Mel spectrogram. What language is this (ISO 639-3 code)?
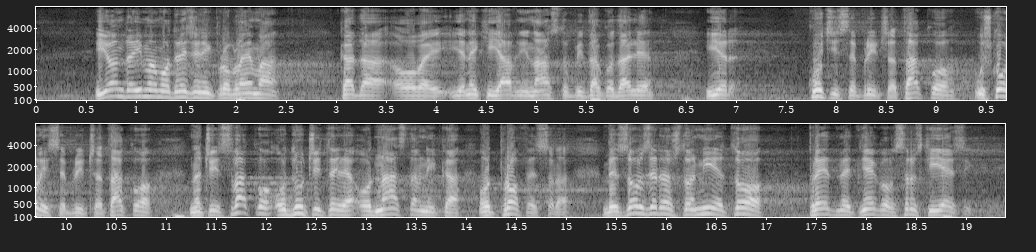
srp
